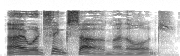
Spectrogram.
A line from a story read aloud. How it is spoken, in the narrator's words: Aurane Waters said dryly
